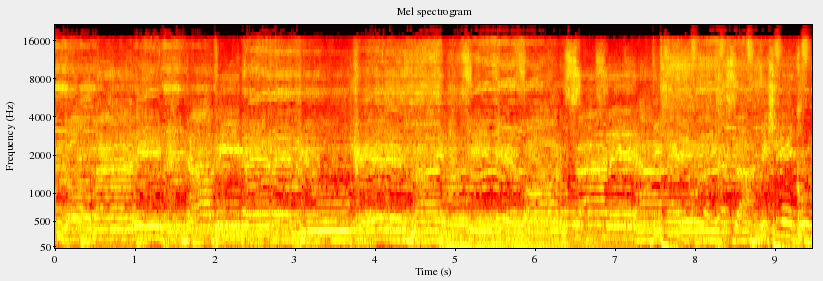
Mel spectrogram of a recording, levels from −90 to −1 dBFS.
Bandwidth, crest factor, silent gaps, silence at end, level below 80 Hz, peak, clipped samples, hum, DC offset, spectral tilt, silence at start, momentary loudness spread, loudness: over 20 kHz; 16 dB; none; 0 s; -32 dBFS; 0 dBFS; under 0.1%; none; under 0.1%; -2.5 dB/octave; 0 s; 4 LU; -14 LUFS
